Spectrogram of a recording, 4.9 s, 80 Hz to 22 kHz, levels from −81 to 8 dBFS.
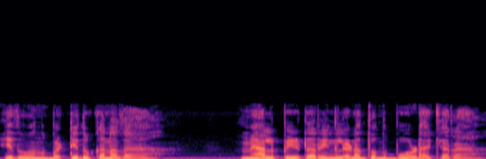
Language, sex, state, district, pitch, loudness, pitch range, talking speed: Kannada, male, Karnataka, Bidar, 130 Hz, -16 LUFS, 120-140 Hz, 150 wpm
